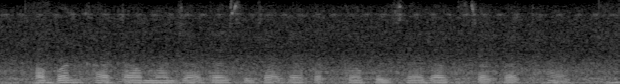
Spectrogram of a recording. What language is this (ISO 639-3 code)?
hne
